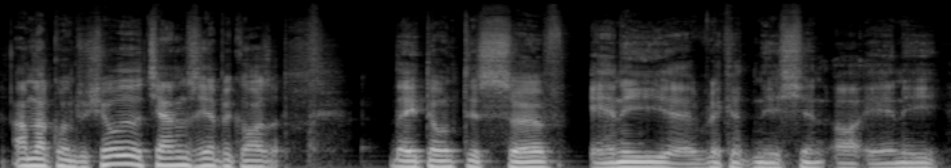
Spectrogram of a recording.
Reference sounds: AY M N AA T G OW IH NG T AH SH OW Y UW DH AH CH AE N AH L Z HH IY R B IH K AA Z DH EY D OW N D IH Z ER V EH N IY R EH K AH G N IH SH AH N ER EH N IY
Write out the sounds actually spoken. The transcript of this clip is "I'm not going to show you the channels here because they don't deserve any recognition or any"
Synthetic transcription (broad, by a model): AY M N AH T G OW IH NG T AH SH OW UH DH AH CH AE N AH N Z HH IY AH B IH K AA Z DH EY D OW N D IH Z ER V EH N IY R EH K AH G N IH SH AH N ER EH N IY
